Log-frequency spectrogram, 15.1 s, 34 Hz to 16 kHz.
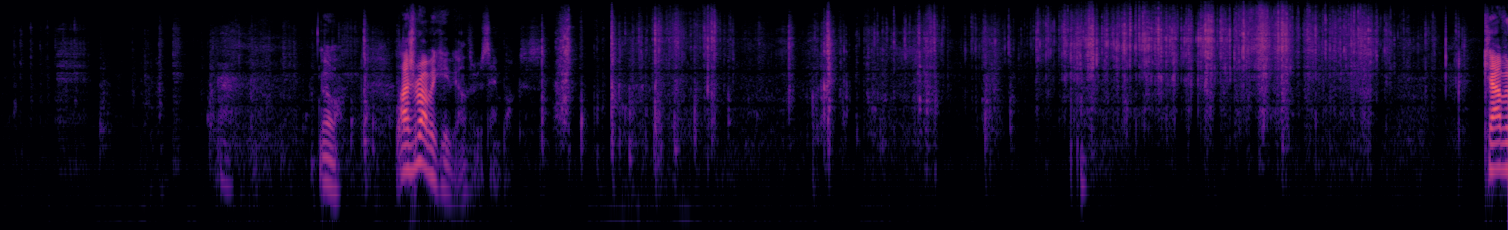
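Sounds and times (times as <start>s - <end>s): wrapper tearing and crinkling: 6.1s - 14.5s.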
